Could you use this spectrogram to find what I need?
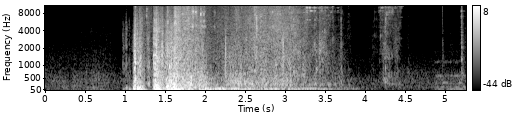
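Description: A parachute canopy flaps loudly as it lands and collapses.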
